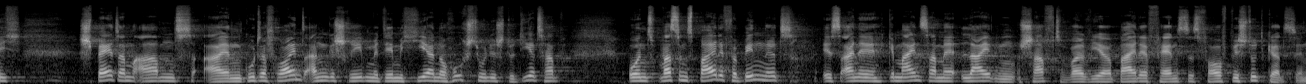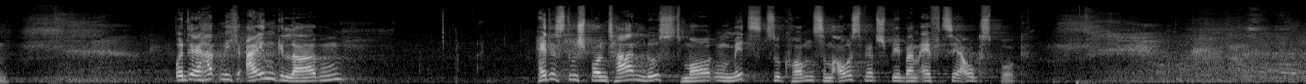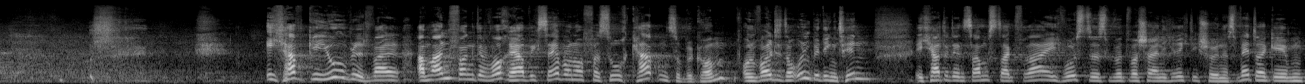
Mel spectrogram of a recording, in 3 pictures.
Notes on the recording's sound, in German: aus dem Konfirmations-Gottesdienst der Liebenzeller Mission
